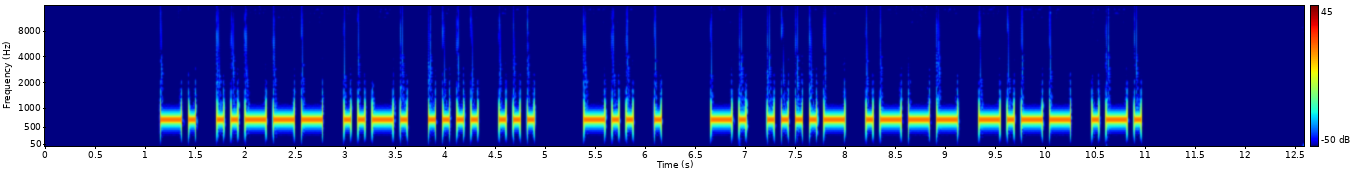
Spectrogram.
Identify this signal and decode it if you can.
Morse code, heard as a keyed tone, about 17 wpm, 700 Hz. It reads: N2FHS DE N4JYR
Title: USA Callsign DE Callsign - 5 Characters - 17wpm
